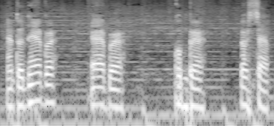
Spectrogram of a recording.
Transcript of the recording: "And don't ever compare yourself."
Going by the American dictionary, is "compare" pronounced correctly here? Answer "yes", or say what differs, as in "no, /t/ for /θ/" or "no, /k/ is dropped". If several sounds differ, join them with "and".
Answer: yes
